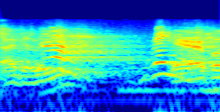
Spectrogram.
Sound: grunting

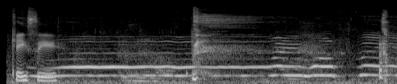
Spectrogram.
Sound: crying; laughing

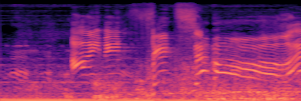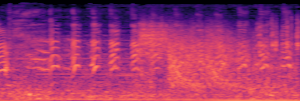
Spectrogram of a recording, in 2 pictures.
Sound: laughs; thunder clapping

